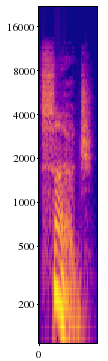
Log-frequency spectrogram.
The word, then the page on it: surge: British English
